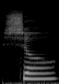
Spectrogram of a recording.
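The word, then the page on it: xiu: tone 2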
